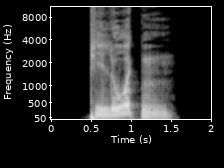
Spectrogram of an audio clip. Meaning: 1. genitive singular of Pilot 2. plural of Pilot
- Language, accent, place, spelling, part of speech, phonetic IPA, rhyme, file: German, Germany, Berlin, Piloten, noun, [piˈloːtn̩], -oːtn̩, De-Piloten.ogg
